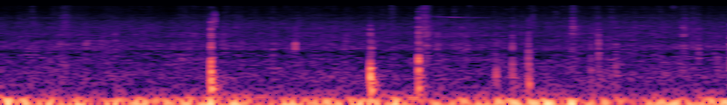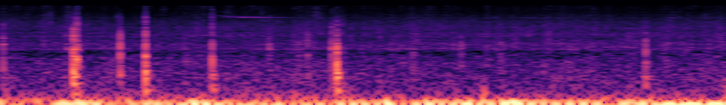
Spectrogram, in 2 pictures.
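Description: Raindrops falling in a wet forest: single sharp taps on leaves and the ground at irregular intervals, over a steady low rumble.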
